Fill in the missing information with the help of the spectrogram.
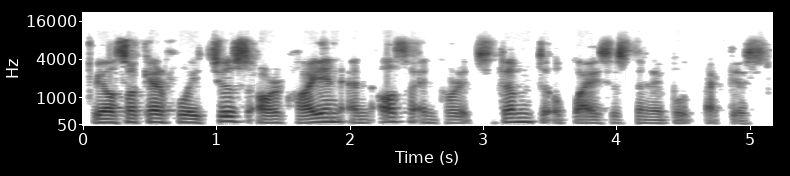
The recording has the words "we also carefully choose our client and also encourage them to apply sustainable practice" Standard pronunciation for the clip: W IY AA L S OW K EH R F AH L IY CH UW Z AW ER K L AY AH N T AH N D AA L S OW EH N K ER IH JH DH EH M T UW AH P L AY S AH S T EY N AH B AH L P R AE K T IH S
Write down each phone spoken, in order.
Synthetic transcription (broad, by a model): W IY AA L S OW K EH R F AH L IY CH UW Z AW ER K L AY AH N T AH N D AA L S OW EH N K ER IH JH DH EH M T UW AH P L AY S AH S T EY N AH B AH L P R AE K T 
